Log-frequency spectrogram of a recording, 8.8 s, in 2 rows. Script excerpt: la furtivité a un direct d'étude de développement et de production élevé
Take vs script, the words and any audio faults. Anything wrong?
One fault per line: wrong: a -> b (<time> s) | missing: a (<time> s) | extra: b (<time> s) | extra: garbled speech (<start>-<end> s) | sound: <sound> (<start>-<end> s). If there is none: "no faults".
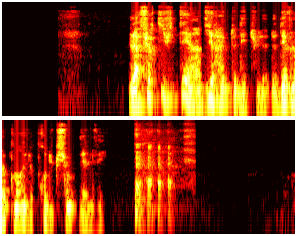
sound: laugh (6.4-7.3 s)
